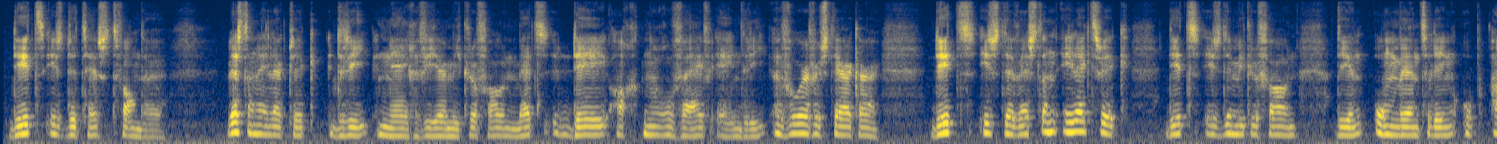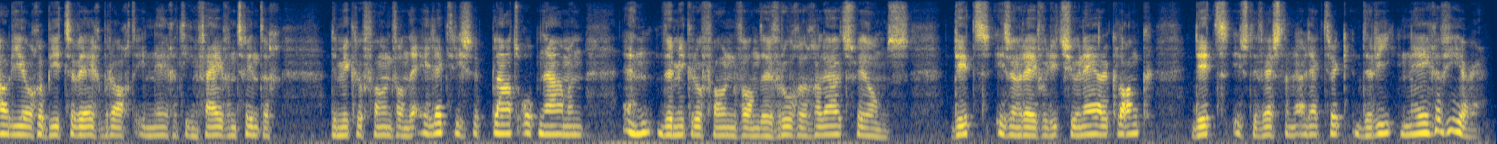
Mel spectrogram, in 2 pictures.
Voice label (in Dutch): Western Electric 394 NL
